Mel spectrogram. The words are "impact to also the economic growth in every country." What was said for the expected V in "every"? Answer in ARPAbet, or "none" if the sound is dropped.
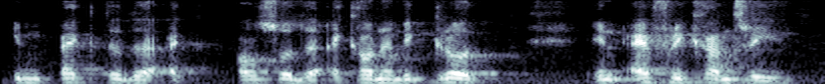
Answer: F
